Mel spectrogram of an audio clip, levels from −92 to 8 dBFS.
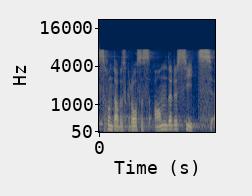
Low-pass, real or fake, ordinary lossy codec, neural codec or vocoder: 7.2 kHz; real; none; none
